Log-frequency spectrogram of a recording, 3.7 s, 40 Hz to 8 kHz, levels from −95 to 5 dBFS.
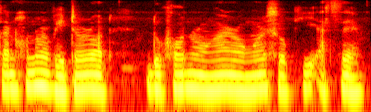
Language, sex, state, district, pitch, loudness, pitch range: Assamese, male, Assam, Sonitpur, 120 Hz, -15 LUFS, 115-125 Hz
